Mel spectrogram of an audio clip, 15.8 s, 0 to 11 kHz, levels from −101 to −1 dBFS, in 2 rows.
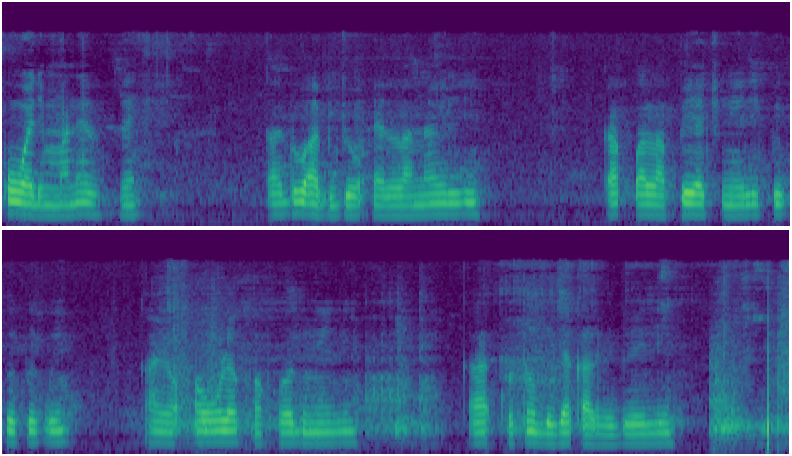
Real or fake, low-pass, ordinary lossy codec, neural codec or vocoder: real; 7.2 kHz; MP3, 48 kbps; none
